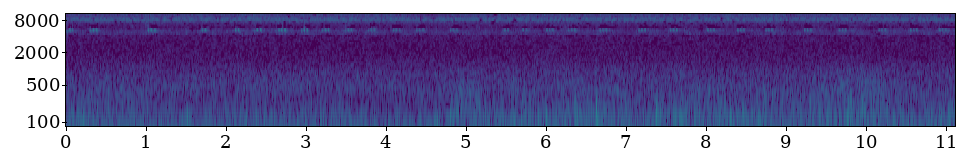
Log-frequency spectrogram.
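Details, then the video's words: Rhythmic high chirping from crickets in a summertime wheat field, pulses coming several times a second throughout, backed by a soft steady rush of light wind. "Countryside/cricket sounds"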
